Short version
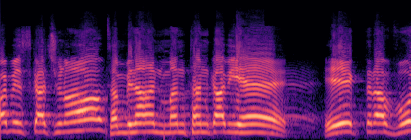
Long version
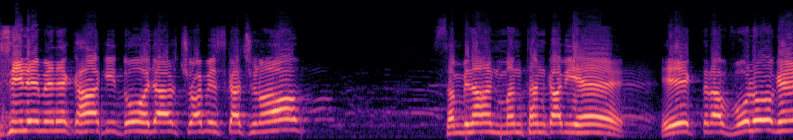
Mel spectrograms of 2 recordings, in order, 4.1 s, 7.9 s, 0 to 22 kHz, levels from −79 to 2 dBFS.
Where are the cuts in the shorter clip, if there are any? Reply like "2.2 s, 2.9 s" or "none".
1.1 s

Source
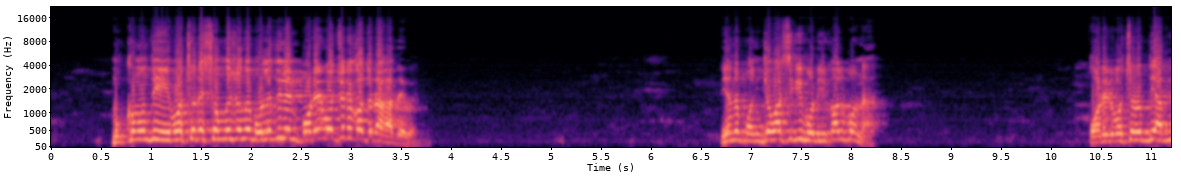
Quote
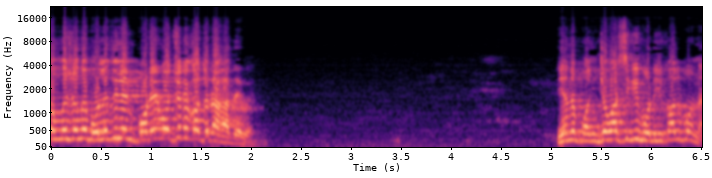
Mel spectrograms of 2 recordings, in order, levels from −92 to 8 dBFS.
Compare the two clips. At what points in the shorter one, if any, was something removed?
none

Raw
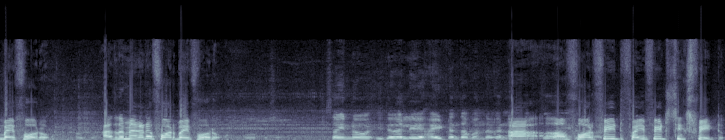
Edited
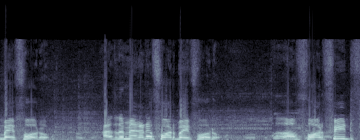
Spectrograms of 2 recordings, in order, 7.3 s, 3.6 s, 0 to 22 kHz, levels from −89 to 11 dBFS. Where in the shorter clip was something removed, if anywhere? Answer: 2.7 s

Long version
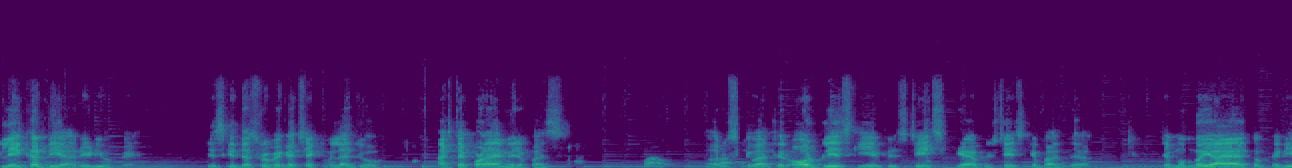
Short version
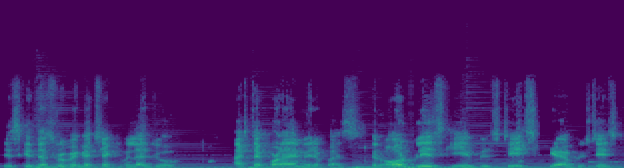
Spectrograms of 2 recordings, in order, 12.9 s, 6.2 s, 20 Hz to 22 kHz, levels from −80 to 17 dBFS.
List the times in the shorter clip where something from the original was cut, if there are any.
3.7 s

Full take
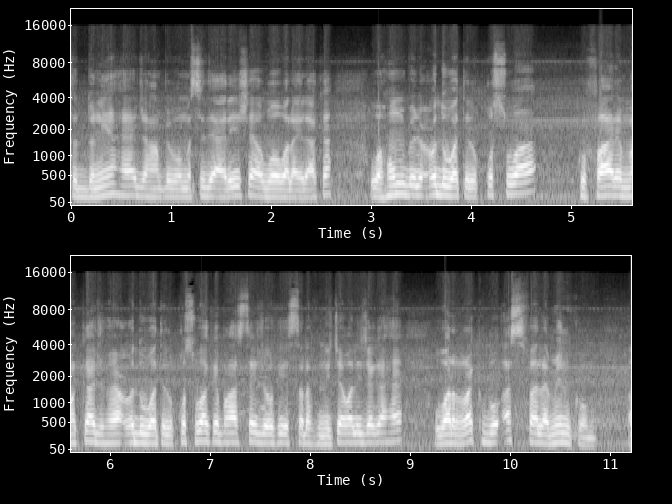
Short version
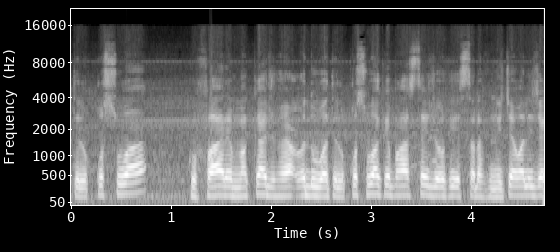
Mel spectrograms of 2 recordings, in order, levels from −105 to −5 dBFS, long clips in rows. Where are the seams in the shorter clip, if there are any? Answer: none

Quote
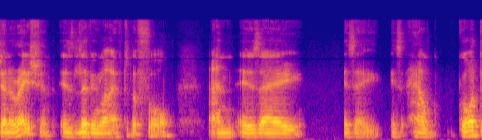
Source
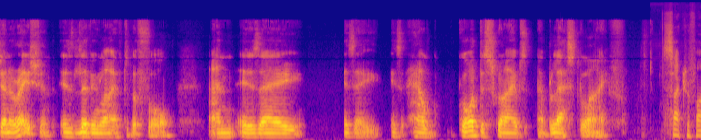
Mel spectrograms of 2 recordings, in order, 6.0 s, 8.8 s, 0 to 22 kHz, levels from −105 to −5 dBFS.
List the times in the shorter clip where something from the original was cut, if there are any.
none

